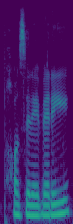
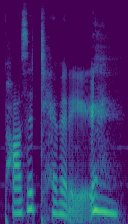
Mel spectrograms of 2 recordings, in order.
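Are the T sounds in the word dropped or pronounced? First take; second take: dropped; pronounced. First: The T sounds are dropped or swallowed. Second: The T sounds are clearly pronounced. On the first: The speaker calls it wrong. "They're not like positivity" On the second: The speaker calls it right. "they do say their T's"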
